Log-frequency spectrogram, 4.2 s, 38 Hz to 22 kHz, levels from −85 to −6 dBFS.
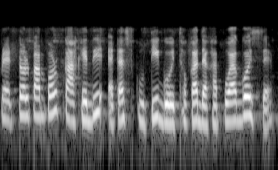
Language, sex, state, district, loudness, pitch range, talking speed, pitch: Assamese, female, Assam, Sonitpur, -16 LUFS, 235-285 Hz, 160 wpm, 250 Hz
